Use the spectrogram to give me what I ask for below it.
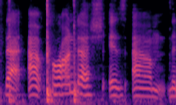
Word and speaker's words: Karandash: Panka says that Karandash is the name of a pencil from Russia. Pronunciation is A like apple. Karan.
